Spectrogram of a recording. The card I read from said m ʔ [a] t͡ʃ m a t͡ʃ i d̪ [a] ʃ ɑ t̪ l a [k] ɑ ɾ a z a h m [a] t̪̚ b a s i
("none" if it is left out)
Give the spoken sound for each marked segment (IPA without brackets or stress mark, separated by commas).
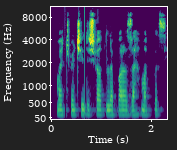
a, ə, p, a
